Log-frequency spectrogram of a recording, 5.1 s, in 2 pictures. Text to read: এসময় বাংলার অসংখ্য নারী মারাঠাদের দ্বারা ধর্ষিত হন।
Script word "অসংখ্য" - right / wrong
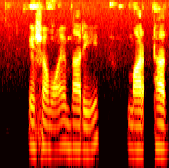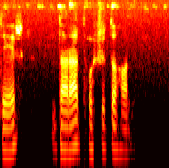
wrong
